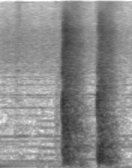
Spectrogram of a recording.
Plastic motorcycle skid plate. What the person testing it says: kalau saya ketuk-ketuk dan saya lihat di bagian sini lapisannya tebel sih. Tuh, kesannya solid banget itu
